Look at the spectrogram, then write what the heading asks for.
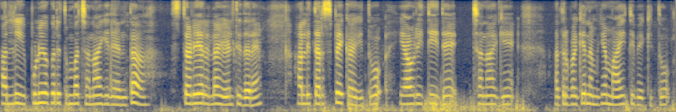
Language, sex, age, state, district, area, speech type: Kannada, female, 30-45, Karnataka, Mandya, rural, spontaneous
